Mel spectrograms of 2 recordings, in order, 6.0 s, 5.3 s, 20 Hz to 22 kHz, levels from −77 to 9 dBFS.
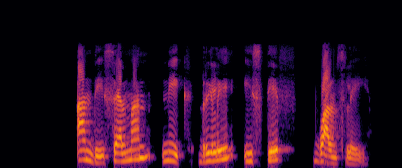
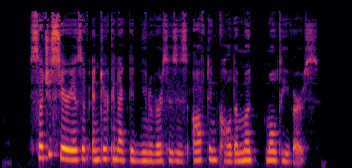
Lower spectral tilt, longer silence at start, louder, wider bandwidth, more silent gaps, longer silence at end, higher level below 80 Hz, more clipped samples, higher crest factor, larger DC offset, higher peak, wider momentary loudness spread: first, -5.5 dB/octave vs -3 dB/octave; first, 1.15 s vs 0.45 s; first, -15 LUFS vs -18 LUFS; second, 7.8 kHz vs 17 kHz; first, 2.35-2.40 s, 2.91-2.96 s, 3.57-3.64 s, 4.44-4.68 s vs none; about the same, 0.55 s vs 0.55 s; first, -58 dBFS vs -66 dBFS; neither; about the same, 16 dB vs 18 dB; neither; about the same, 0 dBFS vs 0 dBFS; second, 9 LU vs 13 LU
